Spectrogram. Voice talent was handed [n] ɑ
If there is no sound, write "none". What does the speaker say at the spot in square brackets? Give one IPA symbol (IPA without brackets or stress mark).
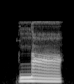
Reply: n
